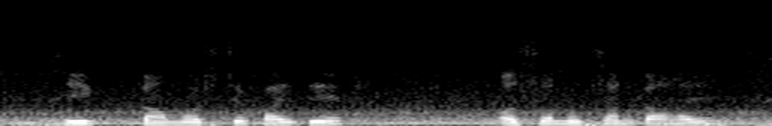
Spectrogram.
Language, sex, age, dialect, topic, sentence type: Marathi, female, 18-24, Varhadi, agriculture, question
